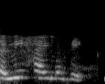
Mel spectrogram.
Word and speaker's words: Mihajlovic: That was pretty good. Pretty good, John. So very good. Pretty good. So Mihajlovic. It's a silent J. – Okay. – That the J throws people out.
